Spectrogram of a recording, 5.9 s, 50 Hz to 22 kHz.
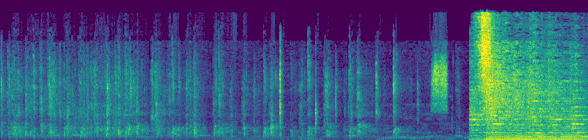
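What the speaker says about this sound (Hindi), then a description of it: "जोरदार तालियां" Applause from an event audience at the Ekal Bharat Manch 3.0 stage show, a dense patter of many hands clapping steadily, then a sudden loud burst of music cuts in near the end.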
